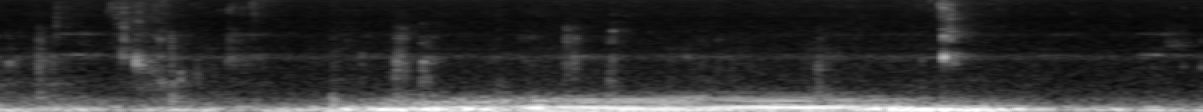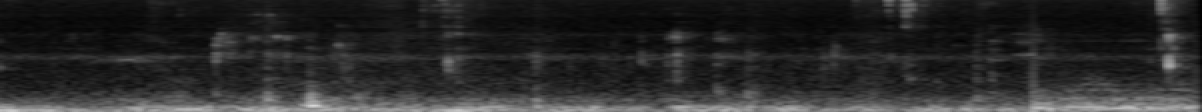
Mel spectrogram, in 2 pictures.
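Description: Close, steady chewing and biting of satay with raw shallots, soft wet mastication running continuously and loudest early on, with no talking.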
